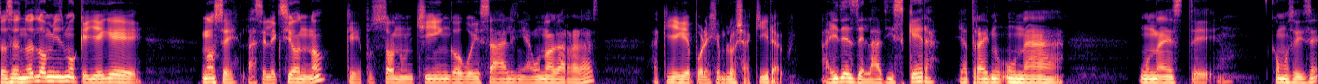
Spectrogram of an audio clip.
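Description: A man's unremarkable speaking voice at medium pitch, moderate pace and fairly even intonation, with big swings in loudness, dry and close with no echo on a very clean recording with a silent background. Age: 30s. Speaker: paparazzi photographer. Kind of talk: casual interview chat.

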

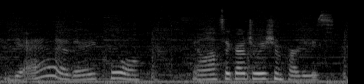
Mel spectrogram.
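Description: A woman is talking over clear music playing in the background. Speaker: card break host. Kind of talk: casual live stream chat. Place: office.

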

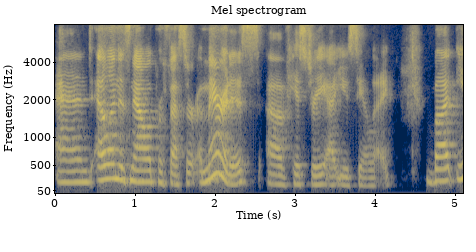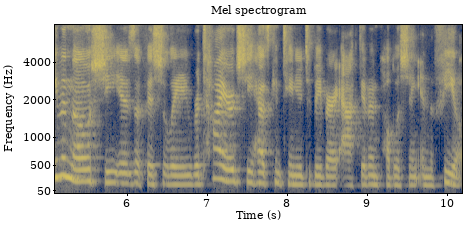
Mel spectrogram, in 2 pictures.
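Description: A woman speaks at a fairly quick pace with lively intonation over a quiet background. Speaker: professor introducing a guest speaker. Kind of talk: lecture introduction. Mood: warm, smiling. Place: home room. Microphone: webcam.

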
